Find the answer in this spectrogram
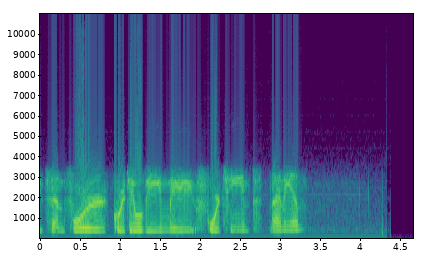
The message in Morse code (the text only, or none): none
